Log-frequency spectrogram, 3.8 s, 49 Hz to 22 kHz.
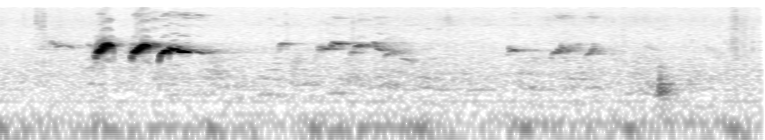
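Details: Trapping decoy red-whiskered bulbul, 18 December 2020, opening with three strong, quickly repeated slurred whistles followed by softer chirping phrases and a brief low knock.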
